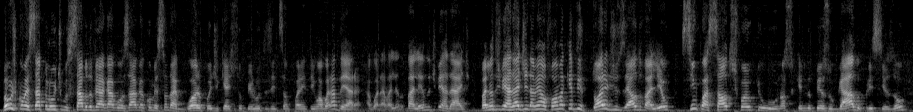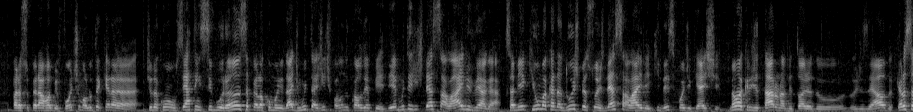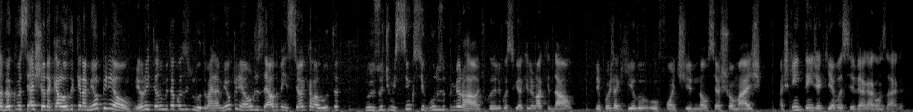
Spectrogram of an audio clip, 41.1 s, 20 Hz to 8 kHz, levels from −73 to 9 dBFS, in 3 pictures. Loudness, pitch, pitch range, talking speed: -24 LUFS, 190 Hz, 160-235 Hz, 220 wpm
